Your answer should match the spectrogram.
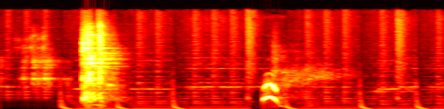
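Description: Cable machine's weight stack plates clanking down as the set ends, a sharp metal clatter about a second in, over background music with a steady beat. A short, loud sound that rises and falls in pitch follows about two seconds later.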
